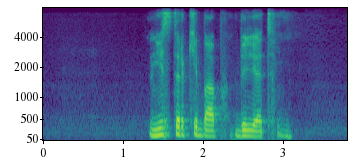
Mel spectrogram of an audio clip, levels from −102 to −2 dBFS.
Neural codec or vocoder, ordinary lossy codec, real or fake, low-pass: codec, 16 kHz, 2 kbps, FunCodec, trained on LibriTTS, 25 frames a second; Opus, 24 kbps; fake; 7.2 kHz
